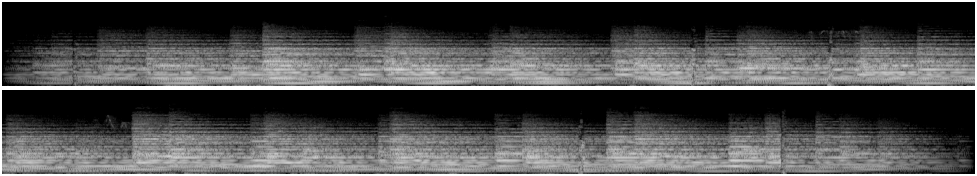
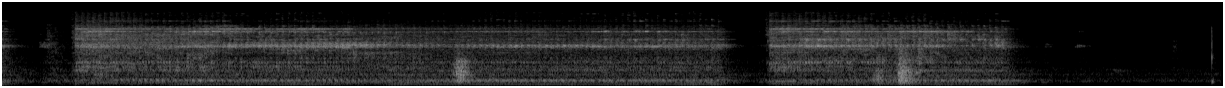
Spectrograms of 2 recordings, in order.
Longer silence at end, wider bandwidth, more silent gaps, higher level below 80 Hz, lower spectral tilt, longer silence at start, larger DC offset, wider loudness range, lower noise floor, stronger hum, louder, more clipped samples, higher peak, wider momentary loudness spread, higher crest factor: first, 0.3 s vs 0.1 s; second, 7.8 kHz vs 16.5 kHz; neither; first, -50 dBFS vs -76 dBFS; first, -6.5 dB/octave vs 0 dB/octave; first, 0.15 s vs 0 s; neither; about the same, 2 LU vs 4 LU; second, -40 dBFS vs -64 dBFS; neither; first, -17 LUFS vs -32 LUFS; neither; first, 0 dBFS vs -18 dBFS; about the same, 8 LU vs 9 LU; about the same, 16 dB vs 18 dB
